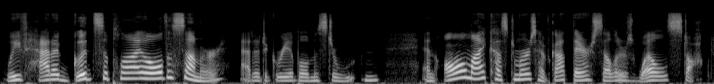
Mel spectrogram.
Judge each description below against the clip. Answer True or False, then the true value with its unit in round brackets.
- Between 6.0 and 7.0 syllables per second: False (5.5 syllables/s)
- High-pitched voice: True (205 Hz)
